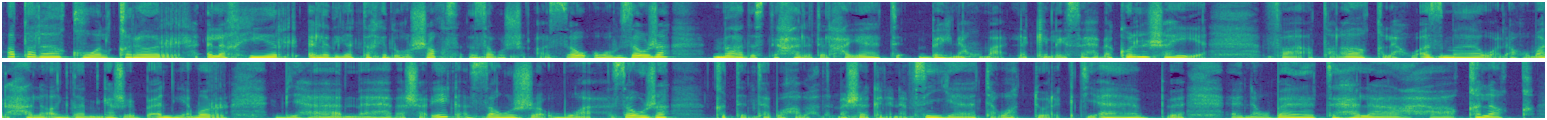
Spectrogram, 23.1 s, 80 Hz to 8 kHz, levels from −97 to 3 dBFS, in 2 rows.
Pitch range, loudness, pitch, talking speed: 175-220 Hz, -15 LUFS, 190 Hz, 110 wpm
